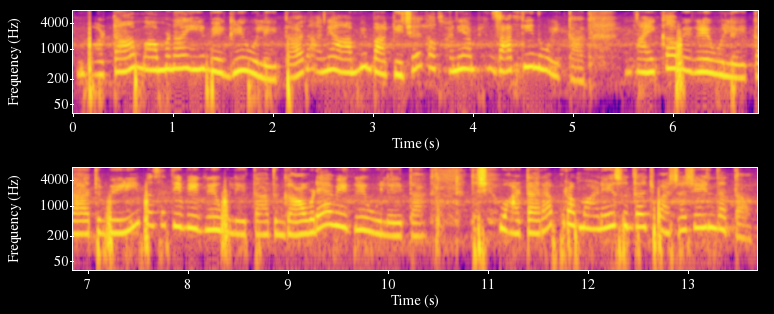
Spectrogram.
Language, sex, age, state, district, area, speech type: Goan Konkani, female, 30-45, Goa, Ponda, rural, spontaneous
